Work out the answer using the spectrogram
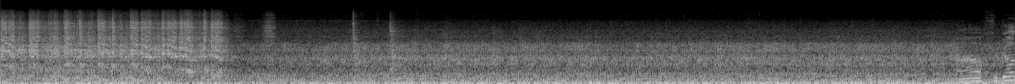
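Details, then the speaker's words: Clark IT70 forklift with suspected fuel issues, fuel run into a clear plastic hose before hooking up the carburetor, after a dead battery: engine churns over unevenly but never catches; cranking, no start because the throttle lever linkage was not hooked up. "I am too excited and I forgot to hook up the throttle lever so let me just do that second"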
